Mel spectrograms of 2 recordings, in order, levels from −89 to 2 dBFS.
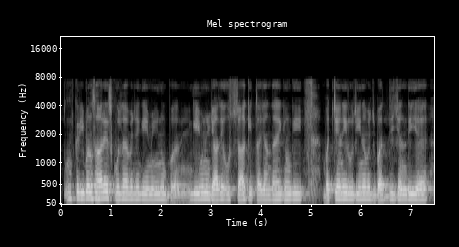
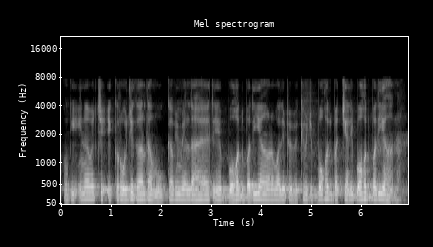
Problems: none marked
